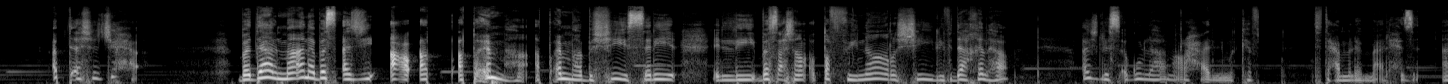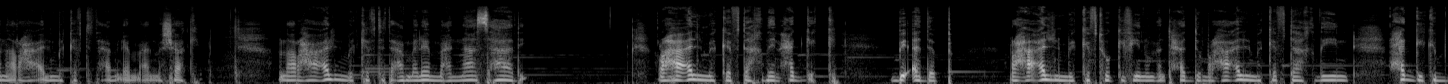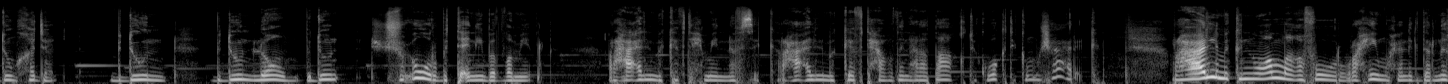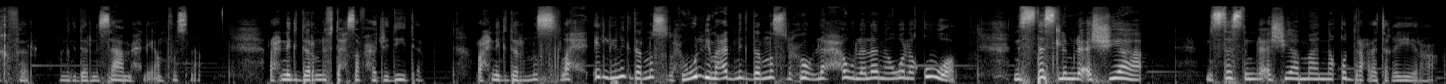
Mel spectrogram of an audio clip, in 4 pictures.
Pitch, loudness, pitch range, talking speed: 205 Hz, -22 LUFS, 185-245 Hz, 130 wpm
